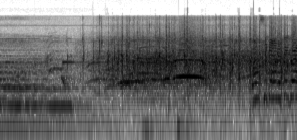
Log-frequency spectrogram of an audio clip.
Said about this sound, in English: Once again, a big round of applause for Andy Hillhouse.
